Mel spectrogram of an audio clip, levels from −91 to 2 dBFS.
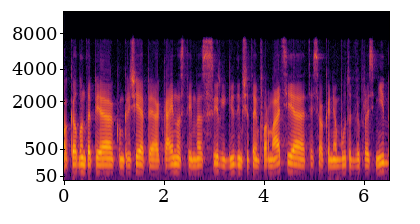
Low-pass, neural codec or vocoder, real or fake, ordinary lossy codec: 7.2 kHz; none; real; Opus, 64 kbps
